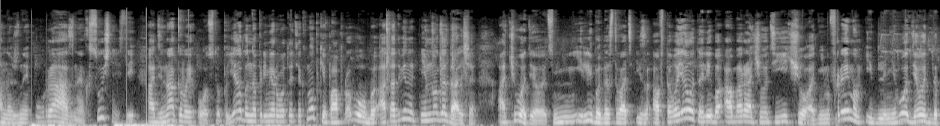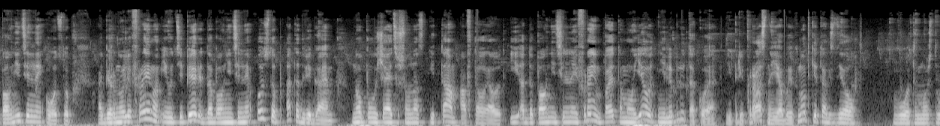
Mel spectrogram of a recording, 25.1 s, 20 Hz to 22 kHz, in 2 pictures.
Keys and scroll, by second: 13.3 ctrl+alt+g.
